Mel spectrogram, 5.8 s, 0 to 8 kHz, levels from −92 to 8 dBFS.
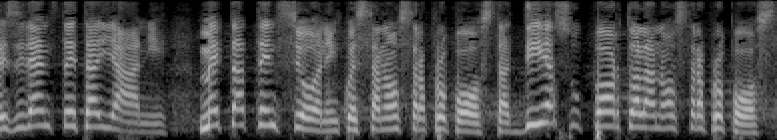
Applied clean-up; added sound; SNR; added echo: none; none; none; none.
